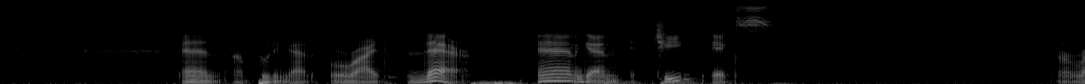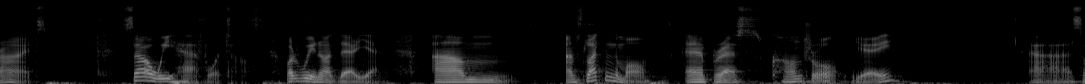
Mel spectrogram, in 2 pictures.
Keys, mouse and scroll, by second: 0.7-1.8 middle drag, 1.8-3.8 drag, 4.3-9.2 middle drag, 6.1 g, 10.4-12.2 drag, 12.2-16.1 middle drag, 13.2 click, 16.9 KP_7, 19.0 ctrl+j, 21.3-21.7 right drag.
